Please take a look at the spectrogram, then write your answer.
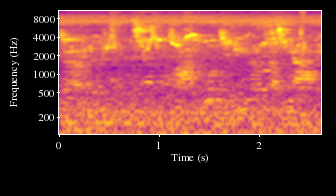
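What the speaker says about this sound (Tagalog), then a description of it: "Every morning, ganyan maririnig mo. Huni ng mga ibon, nakaka-relax." Morning birds chirp and tweet in short, bright, scattered calls over a steady background hum, fairly close and moderately loud.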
